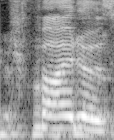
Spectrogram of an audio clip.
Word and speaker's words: Fido: Anyway, Fido's name is spelled correctly for the French pronunciation, and it is Fido.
